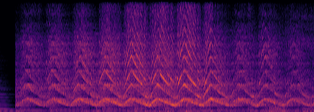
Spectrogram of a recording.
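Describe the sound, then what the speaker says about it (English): A loud police car siren wails in a continuous rising-and-falling cycle, repeating steadily and sounding close. "I bet you've seen a police car before. With bright flashing lights and a noisy siren."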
